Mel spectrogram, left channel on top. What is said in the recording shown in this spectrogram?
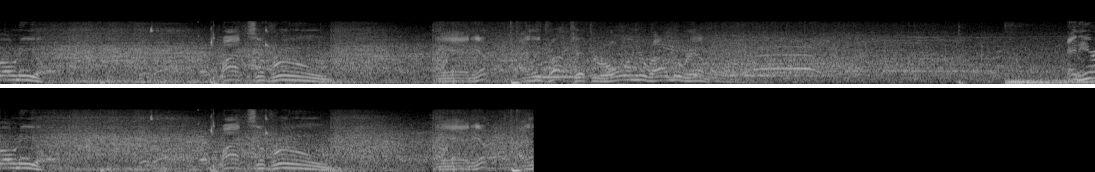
O'Neal. Lots of room. And yep, finally drops after rolling around the rim. And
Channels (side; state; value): right; drops out; at 5.4 s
